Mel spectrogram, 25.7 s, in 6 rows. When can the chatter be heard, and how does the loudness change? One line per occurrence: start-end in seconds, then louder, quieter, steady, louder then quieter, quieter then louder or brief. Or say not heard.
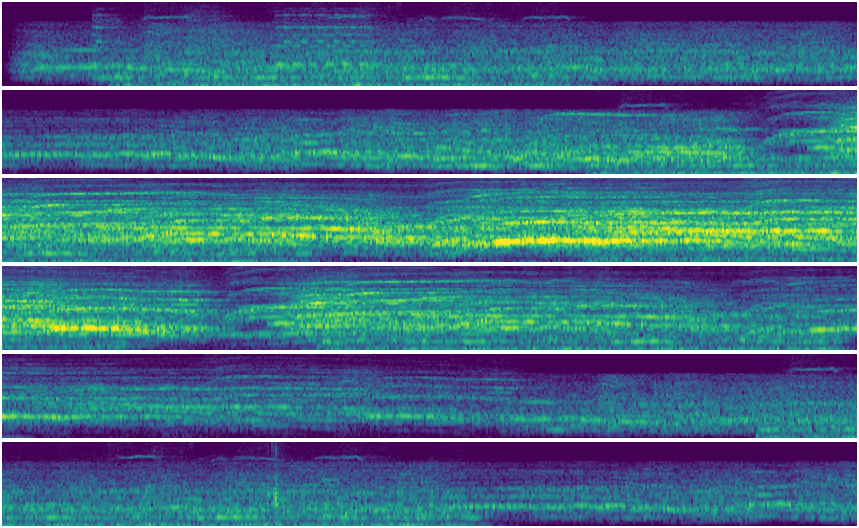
0.0-25.6 louder then quieter.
